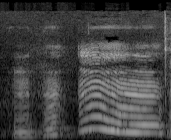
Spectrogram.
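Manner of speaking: disapproving hum. Acted.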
